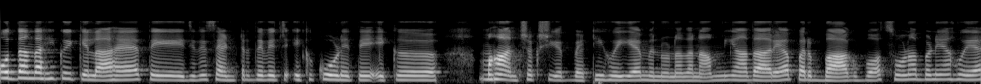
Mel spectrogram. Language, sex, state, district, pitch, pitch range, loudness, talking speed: Punjabi, female, Punjab, Kapurthala, 210 Hz, 195-225 Hz, -20 LUFS, 210 wpm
